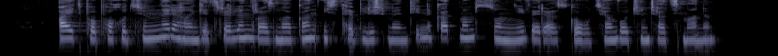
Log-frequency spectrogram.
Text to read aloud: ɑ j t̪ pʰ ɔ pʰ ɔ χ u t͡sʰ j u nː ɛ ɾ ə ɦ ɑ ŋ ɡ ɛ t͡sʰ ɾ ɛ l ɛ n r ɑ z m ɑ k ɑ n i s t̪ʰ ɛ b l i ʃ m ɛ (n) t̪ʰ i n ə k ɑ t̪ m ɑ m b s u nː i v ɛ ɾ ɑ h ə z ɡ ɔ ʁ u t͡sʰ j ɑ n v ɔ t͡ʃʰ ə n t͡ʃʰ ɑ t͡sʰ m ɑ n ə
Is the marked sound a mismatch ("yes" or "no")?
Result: no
